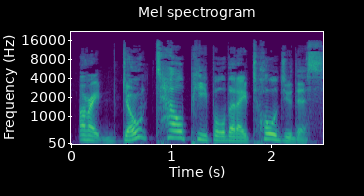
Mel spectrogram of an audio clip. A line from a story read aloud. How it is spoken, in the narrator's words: said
